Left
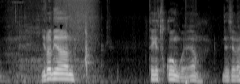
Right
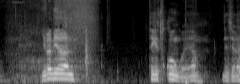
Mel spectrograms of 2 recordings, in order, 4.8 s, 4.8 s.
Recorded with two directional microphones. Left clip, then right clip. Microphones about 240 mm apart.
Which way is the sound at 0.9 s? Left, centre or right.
Centre.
